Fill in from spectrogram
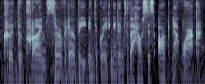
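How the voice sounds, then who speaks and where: A man's voice: mid-range voice, expressive, normal speed, bright, forceful tone, a little hiss or hum. An actor playing an analytical male scientific advisor in a video game, formal and precise. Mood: curious, focused. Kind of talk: video game dialogue acting.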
